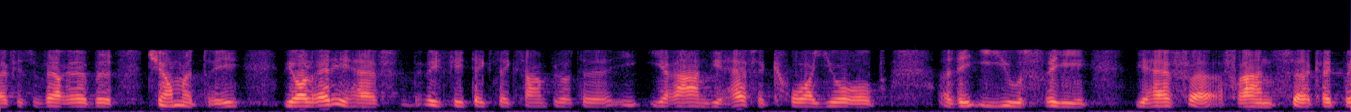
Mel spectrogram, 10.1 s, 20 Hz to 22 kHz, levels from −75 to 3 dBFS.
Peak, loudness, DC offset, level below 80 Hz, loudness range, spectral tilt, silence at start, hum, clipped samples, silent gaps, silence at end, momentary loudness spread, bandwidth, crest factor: -2 dBFS; -23 LUFS; under 0.1%; -60 dBFS; 2 LU; -6.5 dB/octave; 0 s; none; under 0.1%; none; 0 s; 10 LU; 3.7 kHz; 20 dB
